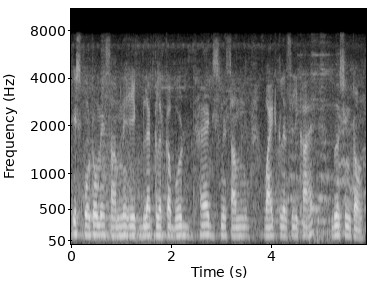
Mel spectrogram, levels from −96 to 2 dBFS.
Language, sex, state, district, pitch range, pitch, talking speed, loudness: Hindi, male, Uttar Pradesh, Lucknow, 120-135 Hz, 125 Hz, 205 wpm, -18 LUFS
